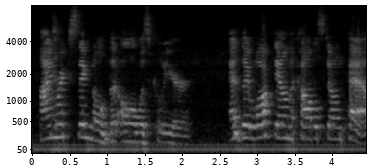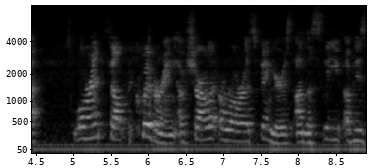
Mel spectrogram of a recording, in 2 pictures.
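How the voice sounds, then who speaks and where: His voice sits high, bright and forceful as he reads a romance novel with theatrical drama. He's a podcast guest reader who breaks into amused asides along the way. The recording is roomy, with a distant mic and faint noise.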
